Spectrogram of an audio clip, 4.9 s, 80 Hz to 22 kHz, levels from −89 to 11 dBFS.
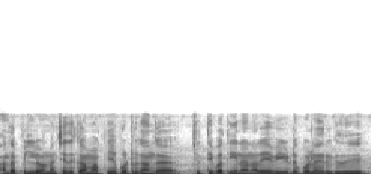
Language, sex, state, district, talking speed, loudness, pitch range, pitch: Tamil, male, Tamil Nadu, Kanyakumari, 145 wpm, -15 LUFS, 120-130 Hz, 125 Hz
